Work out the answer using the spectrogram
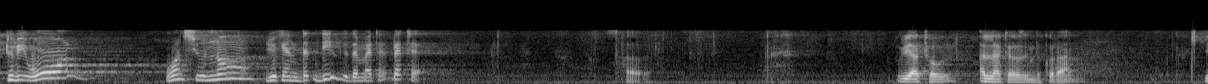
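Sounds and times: man speaking: 0.0 - 4.5
faint steady hiss: 0.0 - 12.0.

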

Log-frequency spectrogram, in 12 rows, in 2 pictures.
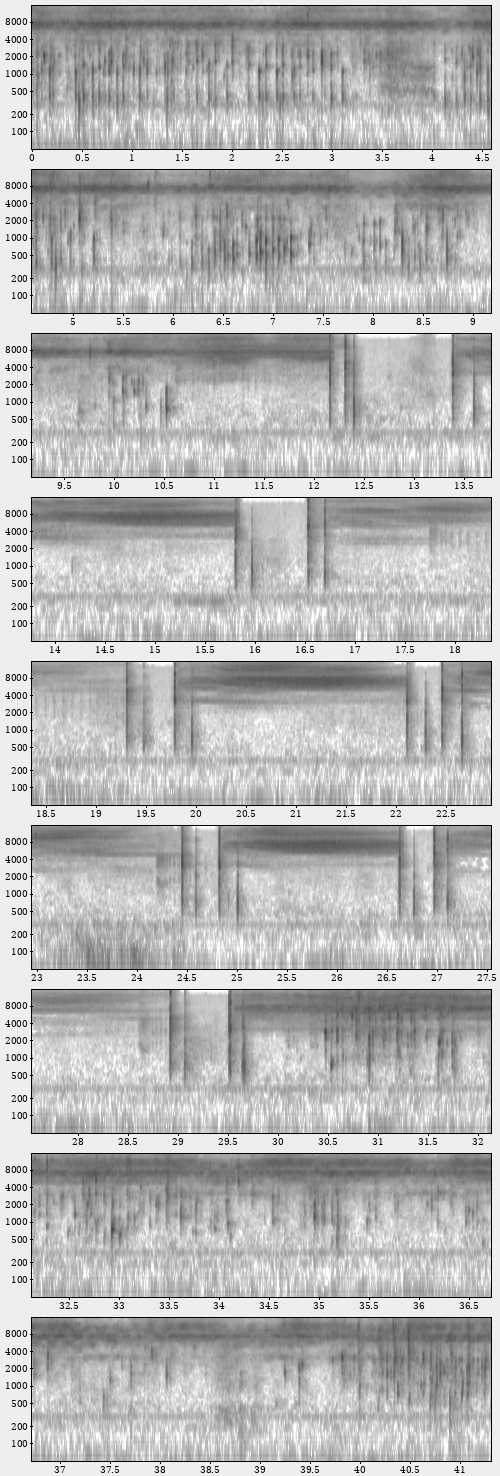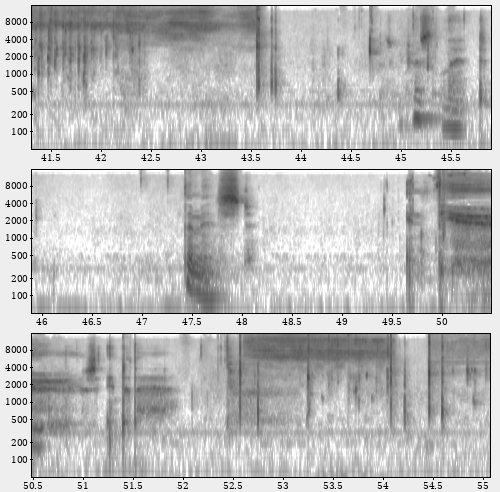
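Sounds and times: spray bottle hissing: 0.0 - 12.2, 29.5 - 43.8, 52.6 - 55.0
spray bottle pump clicks: 28.8 - 38.5, 39.1 - 43.8, 52.5 - 55.0.

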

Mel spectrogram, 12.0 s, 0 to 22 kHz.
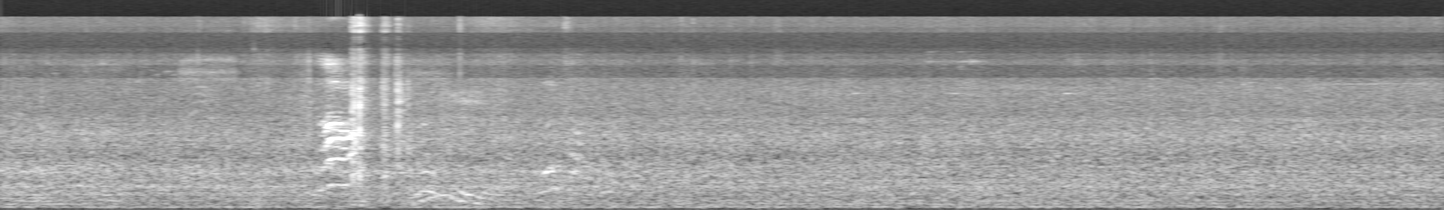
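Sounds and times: steady hiss and rumble: 0.0 - 12.0.

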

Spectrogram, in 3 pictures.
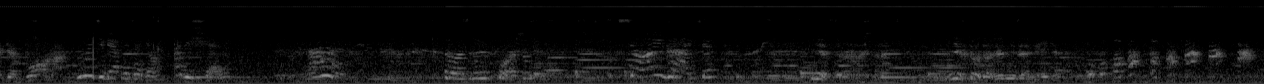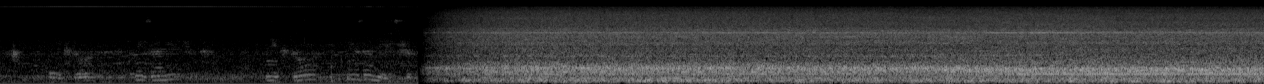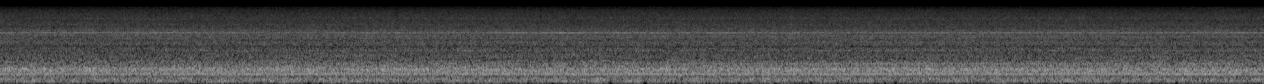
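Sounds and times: vacuum cleaner running: 16.8 - 37.9.

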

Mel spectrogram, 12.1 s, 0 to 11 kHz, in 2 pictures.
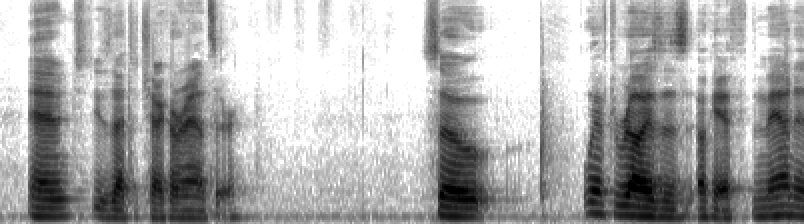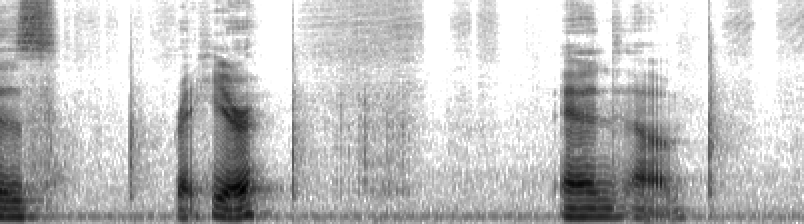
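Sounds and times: pen scratching on paper: 8.2 - 9.8, 11.4 - 12.0.

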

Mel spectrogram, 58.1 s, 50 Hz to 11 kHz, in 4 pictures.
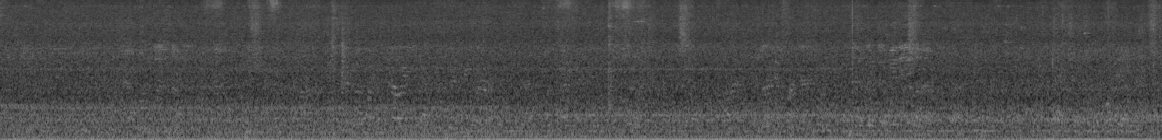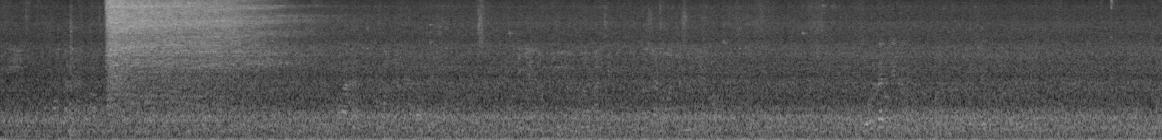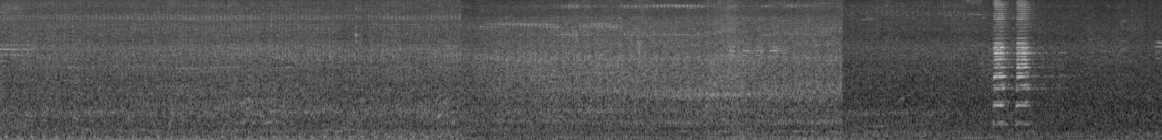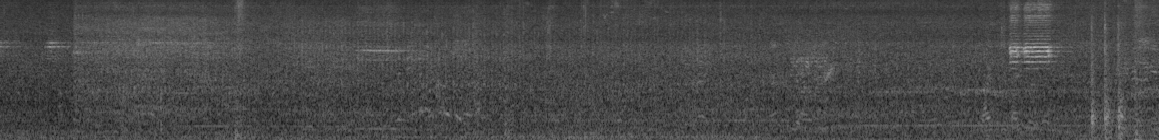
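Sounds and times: city street traffic rumble: 0.0 - 58.0
vehicle horn honking: 56.2 - 56.9.

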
